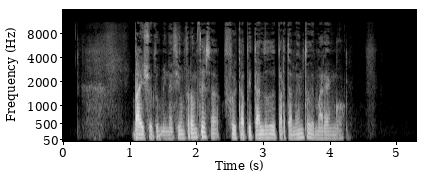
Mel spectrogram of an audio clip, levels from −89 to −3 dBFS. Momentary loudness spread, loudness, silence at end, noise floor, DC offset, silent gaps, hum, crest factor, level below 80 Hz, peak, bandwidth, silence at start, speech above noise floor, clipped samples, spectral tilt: 17 LU; -22 LUFS; 1.1 s; -80 dBFS; under 0.1%; none; none; 24 dB; -50 dBFS; 0 dBFS; 11.5 kHz; 0.45 s; 59 dB; under 0.1%; -6 dB/octave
